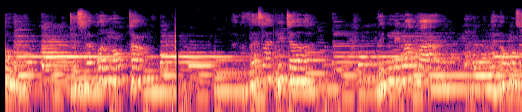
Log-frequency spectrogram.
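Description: Solo blues guitar played live on a drobo guitar: steady bass notes under a melody of bending, wavering higher notes. A sharp click about a third of the way in.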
